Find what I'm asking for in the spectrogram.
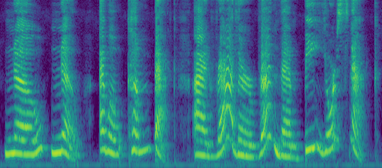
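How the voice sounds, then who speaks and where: Woman acting little storybook gingerbread man, American accent, high lively pitch, cocky, taunting, sing-song. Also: very slow, exaggerated voice. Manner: sing-song, boastful chanting.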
